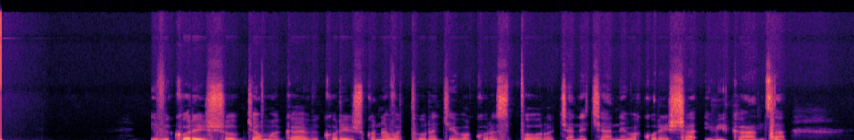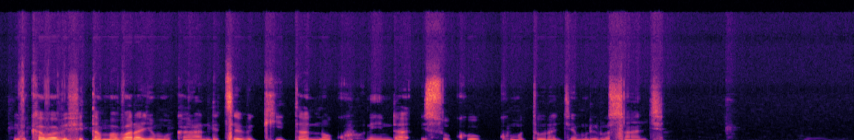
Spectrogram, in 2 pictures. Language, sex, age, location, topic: Kinyarwanda, male, 25-35, Kigali, health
